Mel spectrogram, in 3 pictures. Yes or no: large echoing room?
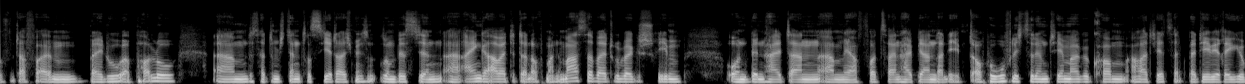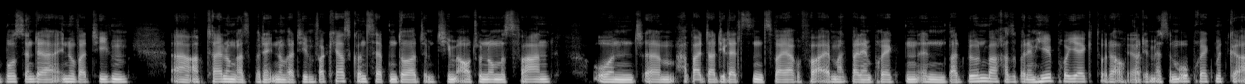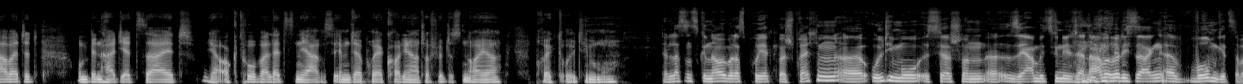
no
